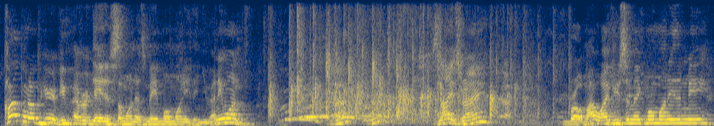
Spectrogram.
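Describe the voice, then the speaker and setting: A man's voice: high voice, sing-song, background noise. A young man performing a casual stand-up comedy set in a club, talking straight to the crowd. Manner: casual, addresses the crowd as bro, quick asides. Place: comedy club before a live audience. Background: audience laughter.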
